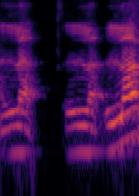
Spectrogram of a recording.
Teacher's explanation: आपकी जो जीभ है वो तो जाके टकरा जाती है दांत के ऊपर मसूड़ों के यहां पे। है ना? ल ल में हमारी जीभ तो ऐसे पलट के ऊपर टकरा जाती है और जो हवा निकलती है मुंह से जो उच्चारण निकलता है जो ध्वनि हमारी बाहर आती है वो जीभ के पार्श्व से आती है। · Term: पार्श्विक वर्ण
